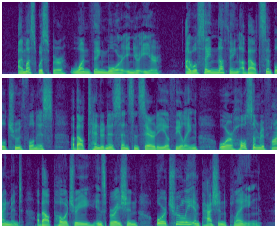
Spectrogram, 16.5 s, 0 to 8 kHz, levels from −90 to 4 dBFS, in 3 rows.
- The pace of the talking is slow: Yes, slow, 115 wpm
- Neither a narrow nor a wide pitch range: Yes, average, 4.9 semitones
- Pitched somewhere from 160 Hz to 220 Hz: No, low, 120 Hz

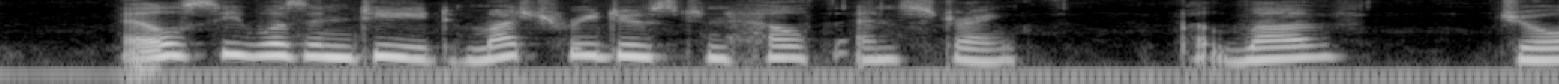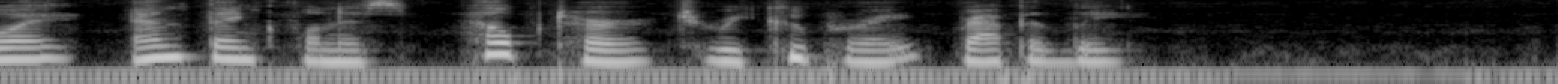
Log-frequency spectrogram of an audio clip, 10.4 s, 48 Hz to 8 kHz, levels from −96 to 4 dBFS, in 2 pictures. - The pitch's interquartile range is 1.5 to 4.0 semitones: No, average, 4.4 semitones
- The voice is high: Yes, high, 220 Hz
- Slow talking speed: Yes, slow, 110 wpm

